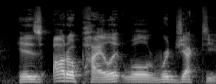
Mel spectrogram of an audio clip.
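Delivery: ordinary delivery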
